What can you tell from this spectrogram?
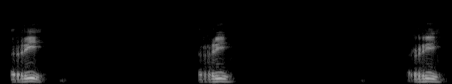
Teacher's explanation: And the reason why is when the ra has a kasra on it, when the ra has a kasra on it, it's going to be read like a light letter. It will not be heavy. Okay, so the ra with the kasra is ri.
